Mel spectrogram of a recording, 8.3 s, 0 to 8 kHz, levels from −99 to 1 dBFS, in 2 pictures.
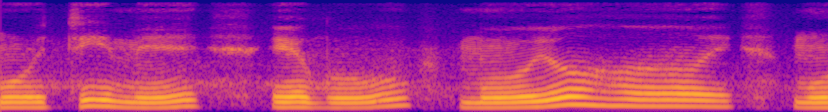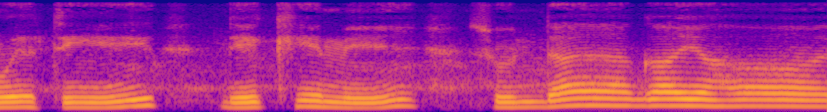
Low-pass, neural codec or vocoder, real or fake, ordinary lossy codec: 7.2 kHz; codec, 16 kHz in and 24 kHz out, 1 kbps, XY-Tokenizer; fake; none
